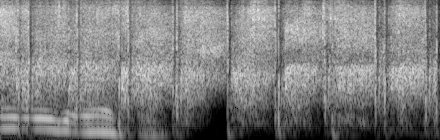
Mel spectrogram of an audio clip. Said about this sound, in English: Okay. All right. Well, can we clap that up? That was a good answer.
